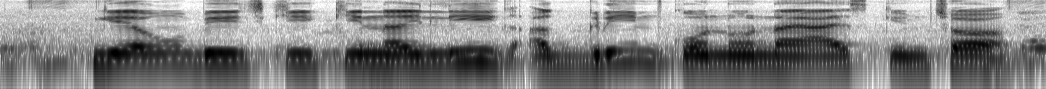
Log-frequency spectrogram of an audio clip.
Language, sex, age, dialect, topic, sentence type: Maithili, male, 18-24, Angika, agriculture, question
